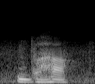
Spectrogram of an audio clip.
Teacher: भा जो है स्पर्श भी है, घोष भी है, महाप्राण भी है, ओष्ठ व्यंजन भी है। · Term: स्पर्श घोष महाप्राण ओष्ठ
